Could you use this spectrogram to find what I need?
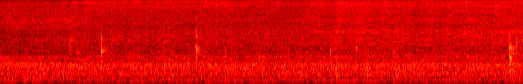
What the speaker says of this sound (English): Let's saute this for a while before we continue.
